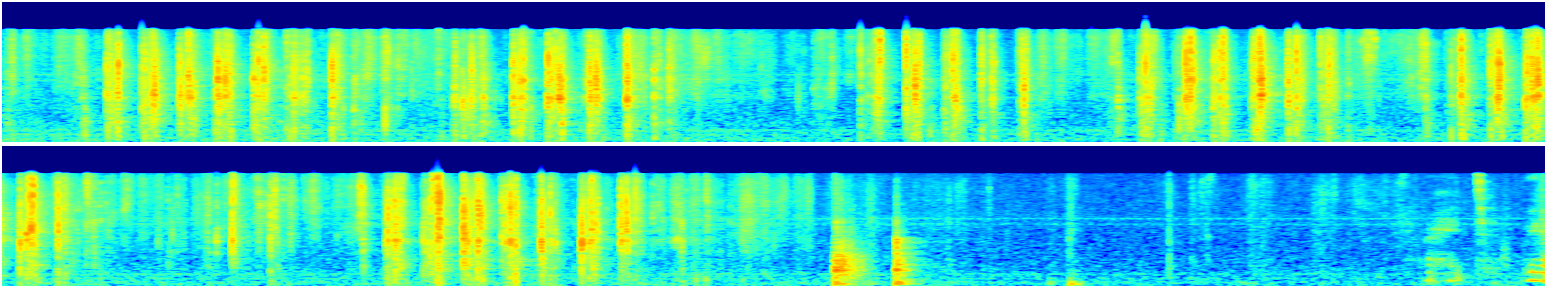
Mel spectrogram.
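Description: Tarot cards are shuffled over and over in a quiet room, each pass a quick riffle of rapid flutters repeating in bursts, with a short soft voice toward the end.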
